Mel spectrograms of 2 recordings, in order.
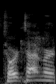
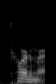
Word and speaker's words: Tortimer: Is TortTimer not right? How do you say it? Tortimer.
